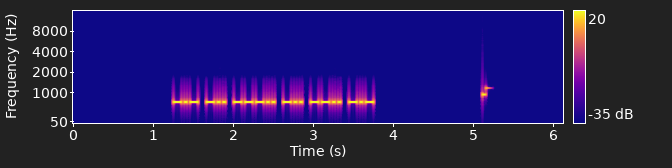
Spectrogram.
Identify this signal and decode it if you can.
Morse code, heard as a keyed tone, about 34 wpm, 700 Hz. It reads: KD8DZK
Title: USA Call Signs Repeated 2x 35wpm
